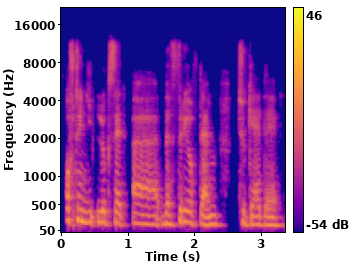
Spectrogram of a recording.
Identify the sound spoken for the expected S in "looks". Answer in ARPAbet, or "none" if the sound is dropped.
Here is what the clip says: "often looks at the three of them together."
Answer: S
